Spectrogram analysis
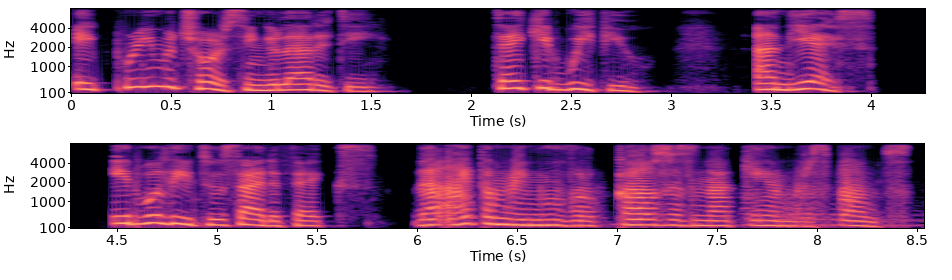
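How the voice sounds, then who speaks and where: A woman acts as a composed scientist and tactical guide in a video game, her voice at a middle pitch. She gives instructions in a measured, businesslike way, focused yet encouraging. The sound is close and dry, as from a studio. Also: no echo, close to an everyday voice. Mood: focused, instructive. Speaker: video game character giving mission instructions. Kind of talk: scripted video game voice lines.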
